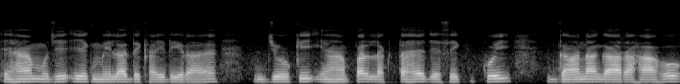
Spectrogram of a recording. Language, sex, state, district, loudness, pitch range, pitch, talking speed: Hindi, male, Uttar Pradesh, Lalitpur, -19 LUFS, 115-130 Hz, 120 Hz, 185 wpm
